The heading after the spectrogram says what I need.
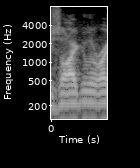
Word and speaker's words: Ziegler: The correct German pronunciation would be Ziegler.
